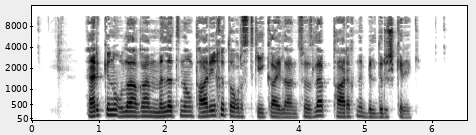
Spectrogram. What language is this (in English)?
Uyghur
